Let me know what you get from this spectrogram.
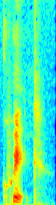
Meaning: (adjective) 1. Moving with speed, rapidity or swiftness, or capable of doing so; rapid; fast 2. Occurring in a short time; happening or done rapidly 3. Lively, fast-thinking, witty, intelligent
- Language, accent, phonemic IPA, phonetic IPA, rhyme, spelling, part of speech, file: English, US, /kwɪk/, [kʰw̥ɪk], -ɪk, quick, adjective / adverb / noun / verb, En-us-quick.ogg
